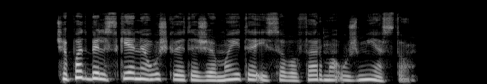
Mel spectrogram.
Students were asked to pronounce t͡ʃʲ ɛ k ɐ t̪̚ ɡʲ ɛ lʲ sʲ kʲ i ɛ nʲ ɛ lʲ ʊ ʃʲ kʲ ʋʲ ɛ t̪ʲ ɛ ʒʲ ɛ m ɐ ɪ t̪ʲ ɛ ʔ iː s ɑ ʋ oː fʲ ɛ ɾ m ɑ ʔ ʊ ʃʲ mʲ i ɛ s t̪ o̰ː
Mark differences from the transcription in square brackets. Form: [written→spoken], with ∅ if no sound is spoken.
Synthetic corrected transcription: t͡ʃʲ ɛ [k→p] ɐ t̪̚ [ɡʲ→bʲ] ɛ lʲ sʲ kʲ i ɛ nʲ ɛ [lʲ→∅] ʊ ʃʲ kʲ ʋʲ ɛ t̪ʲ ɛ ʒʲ ɛ m ɐ ɪ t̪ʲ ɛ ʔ iː s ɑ ʋ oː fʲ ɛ ɾ m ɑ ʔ ʊ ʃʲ mʲ i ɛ s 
